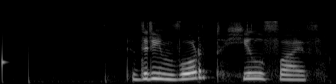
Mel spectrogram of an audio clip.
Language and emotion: Russian, neutral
